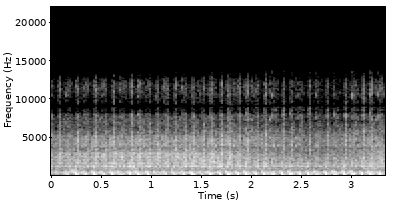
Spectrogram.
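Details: Engine: steady, even chug about three to four beats a second, no stumbles or extra knocking; normal, settled idle.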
